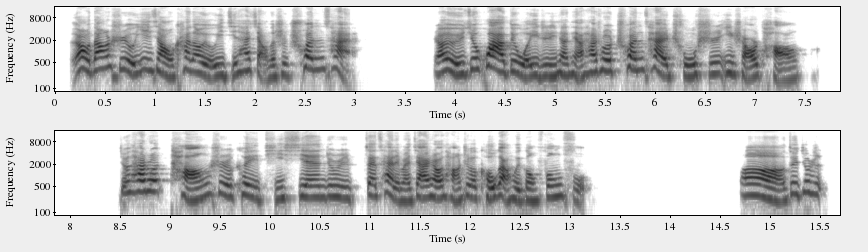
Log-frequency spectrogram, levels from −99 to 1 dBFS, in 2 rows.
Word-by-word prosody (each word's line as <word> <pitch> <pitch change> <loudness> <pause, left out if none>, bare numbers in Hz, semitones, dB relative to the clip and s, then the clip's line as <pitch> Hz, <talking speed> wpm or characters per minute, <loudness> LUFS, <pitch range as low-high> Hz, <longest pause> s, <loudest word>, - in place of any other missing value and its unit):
然 - - +4
后 345 - +9
我 - - -1
当 335 +4 +4
时 330 - -9
有 285 - 0
印 310 +5 -9
象， 265 -5 +4
我 - - -3
看 330 +9 -4
到 270 -2 0
有 210 -2 -2
1 225 - -7
集， 220 +2 -9
它 295 +4 -2
讲 305 - -5
的 205 - -4
是 235 +2 -10
“川 335 +6 -1
菜”。 355 +8 -4 0.7
然 260 +2 +2
后 310 - +1
有 255 - +2
一 - - -5
句 330 - -4
话 330 -3 +9
对 280 0 -6
我 215 -5 0
一 225 - -5
直 220 0 -7
影 215 - -5
响 235 -2 -2
挺 240 - -4
大， - - 0
它 270 +1 +1
说： 295 0 0
“川 320 +1 -1
菜 265 - +2
厨 215 0 -5
师 240 +2 -9
1 255 0 -8
勺 240 - -1
儿 205 - +3
糖。” 185 -1 -2 1.0
就 - - -8
是 345 - -5
它 360 0 +5
说 370 0 +2
糖 240 -2 +2
是 305 -4 -5
可 290 +2 -4
以 250 -4 -6
提 225 +2 -12
鲜， 260 +1 -5
就 270 0 -6
是 240 -2 -9
在 290 -2 -2
菜 275 - +1
里 220 - -4
面 205 0 -6
加 245 - +3
1 - - -4
勺 240 -1 +4
糖， 260 - -4
这 280 - -7
个 250 - -4
口 235 -1 0
感 - - +3
会 220 -4 -5
更 210 0 -4
丰 260 +5 -6
富。 355 +11 -14 1.5
啊， 265 -8 +5
对， 320 - -7
就 350 +2 -7
是 310 - -12
260 Hz, 280 characters per minute, -22 LUFS, 230-305 Hz, 1.5 s, 后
